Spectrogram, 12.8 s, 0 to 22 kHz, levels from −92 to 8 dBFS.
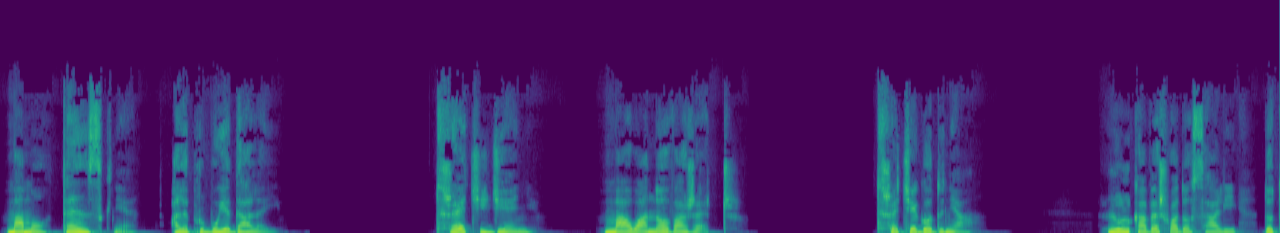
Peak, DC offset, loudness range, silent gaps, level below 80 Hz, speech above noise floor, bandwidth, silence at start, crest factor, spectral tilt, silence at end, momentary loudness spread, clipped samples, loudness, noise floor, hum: -2 dBFS; under 0.1%; 5 LU; none; -60 dBFS; over 75 dB; 13.5 kHz; 0.05 s; 16 dB; -6.5 dB/octave; 0 s; 16 LU; under 0.1%; -16 LUFS; under -90 dBFS; none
